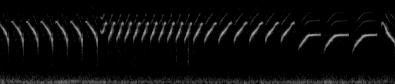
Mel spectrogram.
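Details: High, piercing canary song: quick series of falling sweeps, then a dense rapid trill, then spaced rising upslurred whistles, loud and continuous throughout.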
